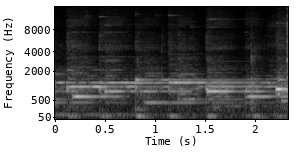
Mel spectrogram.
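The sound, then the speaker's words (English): Tinkling music-box melody of Camptown Races from a small toy record player with a music-box mechanism in its arm; bright plucked notes in a short, slightly uneven tune with faint mechanical clicks. “It has a little sort of music box-style thing inside the arm, and you put it on the record, and then you flick a switch, and it might work. I guess that's Camptown Races.”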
